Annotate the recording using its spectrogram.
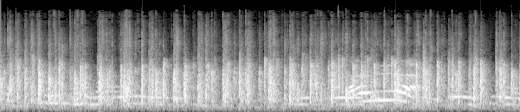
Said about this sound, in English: Let's go ahead and give my hand clap of praise and worship. Thank You, God. Thank You, Lord. You're worthy, Lord God.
